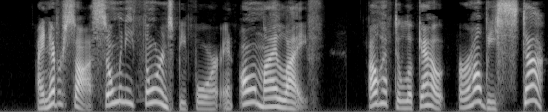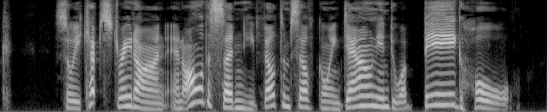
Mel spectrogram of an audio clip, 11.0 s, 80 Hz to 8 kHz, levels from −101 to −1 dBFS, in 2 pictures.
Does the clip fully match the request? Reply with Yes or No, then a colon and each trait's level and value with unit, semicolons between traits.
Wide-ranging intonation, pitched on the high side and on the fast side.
Yes: wide, 7.5 semitones; high, 225 Hz; fast, 215 wpm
